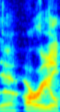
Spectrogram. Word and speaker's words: Arie: Arie, yeah.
